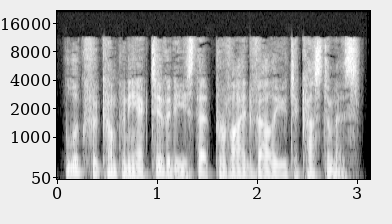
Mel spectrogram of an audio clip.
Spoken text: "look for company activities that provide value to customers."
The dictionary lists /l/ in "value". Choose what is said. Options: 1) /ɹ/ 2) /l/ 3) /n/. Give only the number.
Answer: 2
